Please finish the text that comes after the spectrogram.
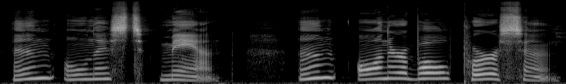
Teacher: se não tem som, esse H já começa no meu som de vogal, então tem que ser N.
